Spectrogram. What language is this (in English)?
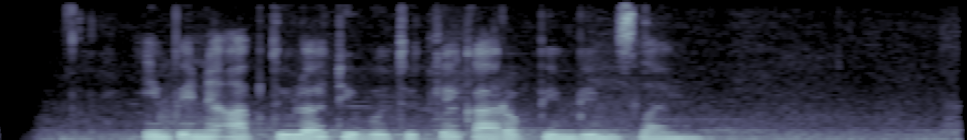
Javanese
